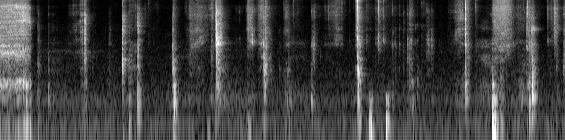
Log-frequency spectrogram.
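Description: A chisel bevelling the edges of material for an explosion box, heard close as a long run of short, sharp scraping cuts and clicks in irregular bursts, separated by brief quiet gaps.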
